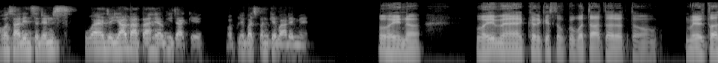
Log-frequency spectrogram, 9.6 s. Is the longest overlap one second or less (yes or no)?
yes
